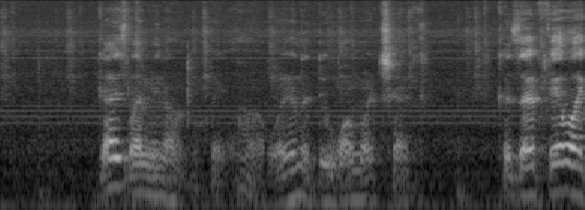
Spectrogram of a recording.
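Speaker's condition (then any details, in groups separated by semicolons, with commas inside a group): Cerebral palsy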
